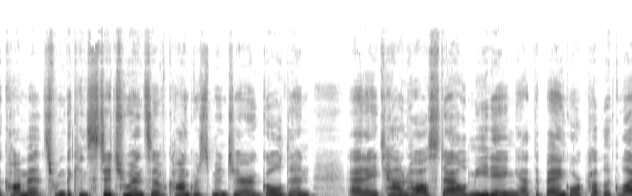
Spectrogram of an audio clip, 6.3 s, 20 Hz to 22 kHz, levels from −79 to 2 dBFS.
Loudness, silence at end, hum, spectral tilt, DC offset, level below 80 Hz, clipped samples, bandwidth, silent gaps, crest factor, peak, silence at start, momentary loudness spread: -21 LUFS; 0 s; none; -5.5 dB/octave; under 0.1%; -68 dBFS; under 0.1%; 18 kHz; none; 18 dB; -2 dBFS; 0 s; 7 LU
